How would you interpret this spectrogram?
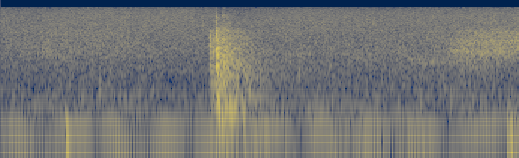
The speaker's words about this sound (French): La porte du salon s'ouvre.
